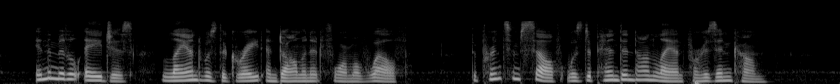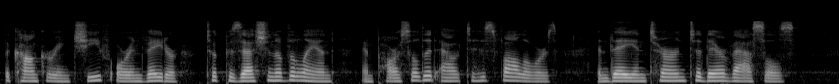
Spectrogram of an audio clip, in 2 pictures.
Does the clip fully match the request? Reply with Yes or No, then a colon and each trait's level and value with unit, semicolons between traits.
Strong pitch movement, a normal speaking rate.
No: average, 3.7 semitones; average, 170 wpm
